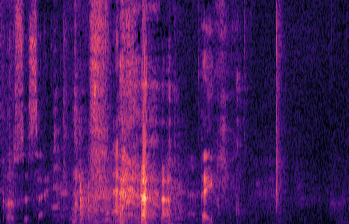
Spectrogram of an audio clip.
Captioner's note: commission laughing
